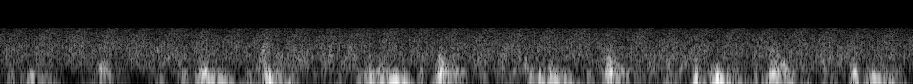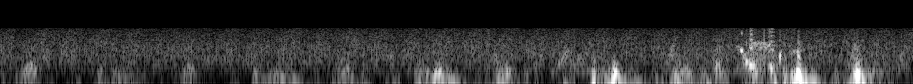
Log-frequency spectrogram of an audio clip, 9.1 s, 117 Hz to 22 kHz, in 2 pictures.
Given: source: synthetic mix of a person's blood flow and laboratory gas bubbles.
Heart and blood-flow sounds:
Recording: Doppler ultrasound of blood flow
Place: precordium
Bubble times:
8.12-8.61 s: bubbles
From the record:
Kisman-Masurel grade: 212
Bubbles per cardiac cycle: several, 3 to 8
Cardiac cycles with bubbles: 1 to 10%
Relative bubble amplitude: moderate (0.250 to 0.450)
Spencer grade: 1 (occasional bubble signal discernible with the cardiac motion signal, with majority of cardiac periods free of bubbles)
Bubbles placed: anywhere in the cardiac cycle

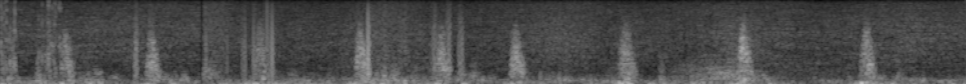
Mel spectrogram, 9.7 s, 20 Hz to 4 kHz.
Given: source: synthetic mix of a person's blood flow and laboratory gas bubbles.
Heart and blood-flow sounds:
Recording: Doppler ultrasound of blood flow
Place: subclavian vein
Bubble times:
0.00-0.21 s: bubbles
0.34-0.62 s: bubbles
From the record:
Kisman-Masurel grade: 211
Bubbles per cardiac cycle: several, 3 to 8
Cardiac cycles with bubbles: 1 to 10%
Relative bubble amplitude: barely perceptible (0.100 to 0.250)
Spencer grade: 1 (occasional bubble signal discernible with the cardiac motion signal, with majority of cardiac periods free of bubbles)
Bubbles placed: anywhere in the cardiac cycle

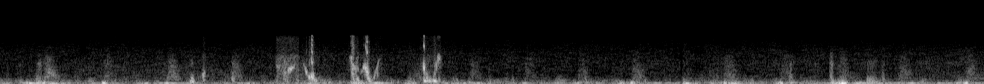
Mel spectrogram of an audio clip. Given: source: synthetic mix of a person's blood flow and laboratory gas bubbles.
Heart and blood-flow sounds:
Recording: Doppler ultrasound of blood flow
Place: subclavian vein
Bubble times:
2.02-2.06 s: bubbles
2.76-3.00 s: bubbles
3.02-3.20 s: bubbles
3.48-3.83 s: bubbles
4.20-4.42 s: bubbles
From the record:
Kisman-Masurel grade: 222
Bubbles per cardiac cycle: several, 3 to 8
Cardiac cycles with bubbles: 10 to 50%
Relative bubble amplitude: moderate (0.250 to 0.450)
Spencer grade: 2 (many but less than half of the cardiac periods contain bubble signals, singularly or in groups)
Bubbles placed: anywhere in the cardiac cycle

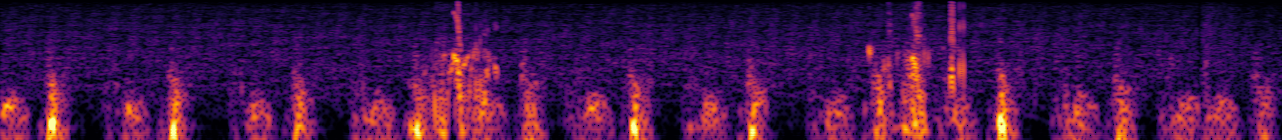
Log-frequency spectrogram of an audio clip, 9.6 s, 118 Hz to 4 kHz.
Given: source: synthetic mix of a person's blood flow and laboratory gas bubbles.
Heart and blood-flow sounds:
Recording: Doppler ultrasound of blood flow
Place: precordium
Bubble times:
3.06-3.11 s: bubbles
3.17-3.74 s: bubbles
6.50-7.00 s: bubbles
7.07-7.27 s: bubbles
From the record:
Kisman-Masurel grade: 221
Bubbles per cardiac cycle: several, 3 to 8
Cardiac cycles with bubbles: 10 to 50%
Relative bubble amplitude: barely perceptible (0.100 to 0.250)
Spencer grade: 2 (many but less than half of the cardiac periods contain bubble signals, singularly or in groups)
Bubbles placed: anywhere in the cardiac cycle

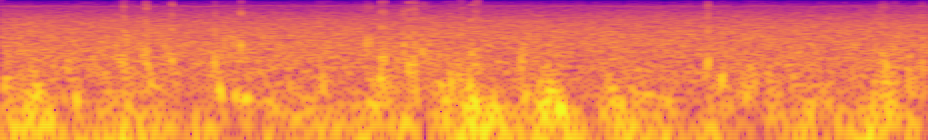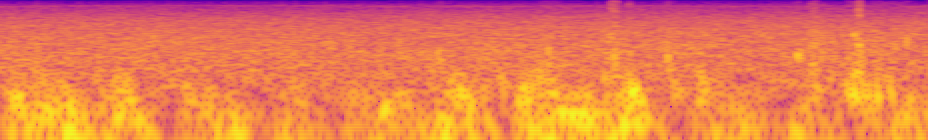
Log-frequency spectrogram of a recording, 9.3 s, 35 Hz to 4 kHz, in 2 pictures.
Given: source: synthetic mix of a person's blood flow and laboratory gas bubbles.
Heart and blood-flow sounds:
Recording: Doppler ultrasound of blood flow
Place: precordium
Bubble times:
0.29-0.44 s: bubbles
0.55-0.91 s: bubbles
1.03-1.30 s: bubbles
1.56-1.66 s: bubbles
1.79-2.42 s: bubbles
3.51-3.65 s: bubbles
3.67-3.87 s: bubbles
4.36-4.84 s: bubbles
6.81-6.93 s: bubbles
6.96-7.48 s: bubbles
7.67-7.83 s: bubbles
7.89-8.18 s: bubbles
8.58-9.21 s: bubbles
From the record:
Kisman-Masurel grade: 232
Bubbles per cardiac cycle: several, 3 to 8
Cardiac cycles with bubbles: 50 to 99%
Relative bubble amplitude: moderate (0.250 to 0.450)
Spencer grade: 3 (all of the cardiac periods contain showers or single bubble signals, but not dominating or overriding the cardiac motion signals)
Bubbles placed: anywhere in the cardiac cycle

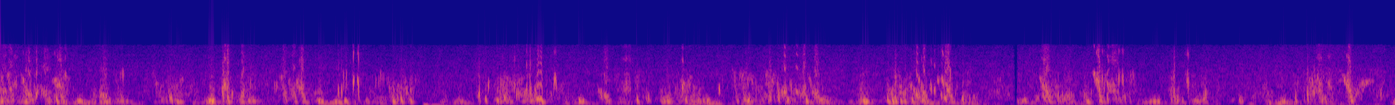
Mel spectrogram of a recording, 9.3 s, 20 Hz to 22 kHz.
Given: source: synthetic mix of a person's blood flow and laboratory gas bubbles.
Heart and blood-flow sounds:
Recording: Doppler ultrasound of blood flow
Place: precordium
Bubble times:
0.00-0.47 s: bubbles
0.59-0.85 s: bubbles
1.01-1.25 s: bubbles
1.45-1.72 s: bubbles
1.82-2.18 s: bubbles
2.21-2.80 s: bubbles
3.16-3.75 s: bubbles
3.97-4.69 s: bubbles
4.75-4.83 s: bubbles
4.87-5.51 s: bubbles
5.88-6.46 s: bubbles
6.89-7.58 s: bubbles
7.78-7.96 s: bubbles
7.99-8.08 s: bubbles
8.24-8.30 s: bubbles
8.60-9.24 s: bubbles
From the record:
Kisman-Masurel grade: 242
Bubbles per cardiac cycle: several, 3 to 8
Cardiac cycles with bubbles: 100%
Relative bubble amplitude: moderate (0.250 to 0.450)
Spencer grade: 3 (all of the cardiac periods contain showers or single bubble signals, but not dominating or overriding the cardiac motion signals)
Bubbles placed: only in the low amplitude regions of the cardiac cycle

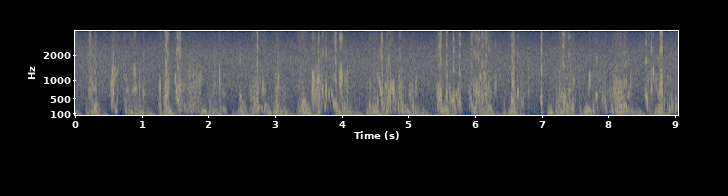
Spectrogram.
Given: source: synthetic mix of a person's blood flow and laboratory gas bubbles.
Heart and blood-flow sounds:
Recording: Doppler ultrasound of blood flow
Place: precordium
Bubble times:
0.20-0.39 s: bubbles
0.52-0.67 s: bubbles
0.71-0.97 s: bubbles
1.01-1.06 s: bubbles
1.24-1.91 s: bubbles
2.13-2.30 s: bubbles
2.46-2.51 s: bubbles
2.61-2.91 s: bubbles
2.94-3.20 s: bubbles
3.34-4.10 s: bubbles
4.39-4.96 s: bubbles
5.00-5.12 s: bubbles
5.40-5.83 s: bubbles
5.89-6.33 s: bubbles
6.52-6.77 s: bubbles
6.96-7.06 s: bubbles
7.21-7.51 s: bubbles
7.68-8.33 s: bubbles
8.53-9.06 s: bubbles
From the record:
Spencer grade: 3 (all of the cardiac periods contain showers or single bubble signals, but not dominating or overriding the cardiac motion signals)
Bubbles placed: anywhere in the cardiac cycle

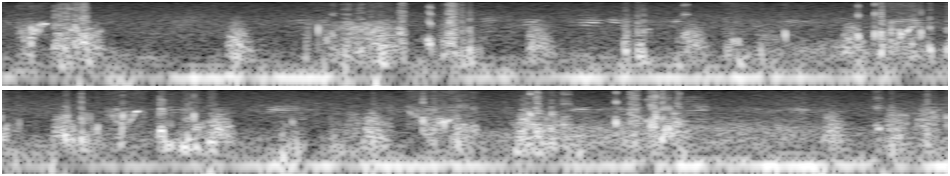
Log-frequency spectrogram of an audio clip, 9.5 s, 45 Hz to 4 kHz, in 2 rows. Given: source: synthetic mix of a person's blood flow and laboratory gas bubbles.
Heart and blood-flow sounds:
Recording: Doppler ultrasound of blood flow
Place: subclavian vein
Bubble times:
0.07-0.50 s: bubbles
1.49-2.06 s: bubbles
2.10-2.43 s: bubbles
3.07-3.32 s: bubbles
3.37-3.46 s: bubbles
3.60-3.96 s: bubbles
4.24-4.83 s: bubbles
5.01-5.45 s: bubbles
5.47-5.84 s: bubbles
6.13-6.26 s: bubbles
6.35-6.69 s: bubbles
6.75-7.13 s: bubbles
7.26-7.60 s: bubbles
7.76-8.19 s: bubbles
9.08-9.47 s: bubbles
From the record:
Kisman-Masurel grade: 232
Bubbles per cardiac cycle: several, 3 to 8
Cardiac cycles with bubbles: 50 to 99%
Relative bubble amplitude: moderate (0.250 to 0.450)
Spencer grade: 3 (all of the cardiac periods contain showers or single bubble signals, but not dominating or overriding the cardiac motion signals)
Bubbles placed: anywhere in the cardiac cycle

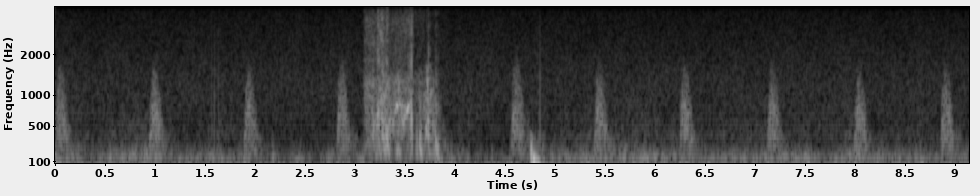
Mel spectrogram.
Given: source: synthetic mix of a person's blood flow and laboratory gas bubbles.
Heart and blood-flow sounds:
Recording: Doppler ultrasound of blood flow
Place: subclavian vein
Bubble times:
3.08-3.87 s: bubbles
From the record:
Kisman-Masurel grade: 213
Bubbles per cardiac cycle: several, 3 to 8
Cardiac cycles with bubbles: 1 to 10%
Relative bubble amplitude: loud (0.450 to 0.775)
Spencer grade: 1 (occasional bubble signal discernible with the cardiac motion signal, with majority of cardiac periods free of bubbles)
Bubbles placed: anywhere in the cardiac cycle

